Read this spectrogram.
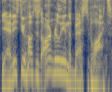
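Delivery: normal talking voice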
